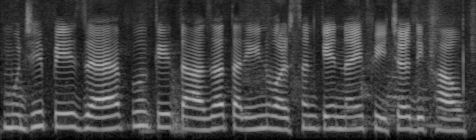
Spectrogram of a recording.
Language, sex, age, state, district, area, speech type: Urdu, female, 30-45, Uttar Pradesh, Lucknow, rural, read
